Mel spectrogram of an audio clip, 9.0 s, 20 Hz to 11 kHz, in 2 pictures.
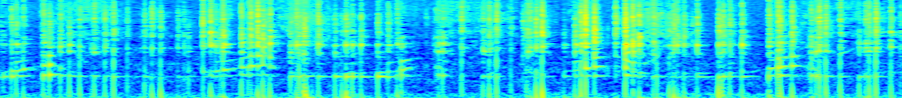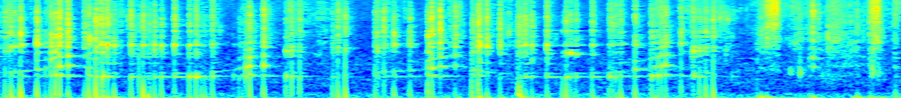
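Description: A cylindrical aluminum Glade aerosol air freshener can, about 20 cm long, hollow and pressurized, is held in both hands and tapped and scratched along its body with long nails. Quick, dense clicking taps and scratchy rasps run throughout, with a faint metallic ring that rises and falls in pitch. The hits die away almost instantly over a soft, low-heavy thumping body.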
